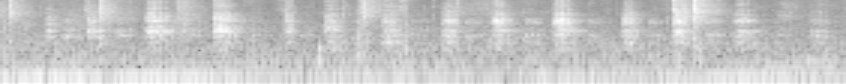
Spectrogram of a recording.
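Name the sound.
dog panting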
